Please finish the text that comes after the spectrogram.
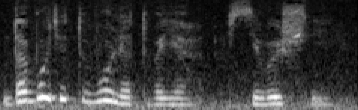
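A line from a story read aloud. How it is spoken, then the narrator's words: Sad. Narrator (Russian): Нумидий грустно посмотрел на Маркелиану и сказал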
